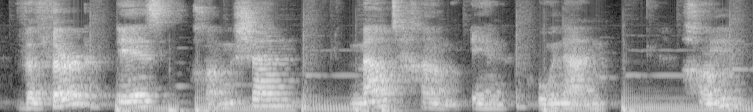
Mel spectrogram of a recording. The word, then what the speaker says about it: 恒山: Now moving on to the fourth mountain, Hengshan, Mount Heng in Shanxi. Yes, that's right, another Mount Heng, with a second tone as well, but with a different character.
